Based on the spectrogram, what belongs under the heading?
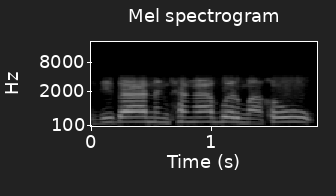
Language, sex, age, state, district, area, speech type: Bodo, female, 60+, Assam, Chirang, rural, conversation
